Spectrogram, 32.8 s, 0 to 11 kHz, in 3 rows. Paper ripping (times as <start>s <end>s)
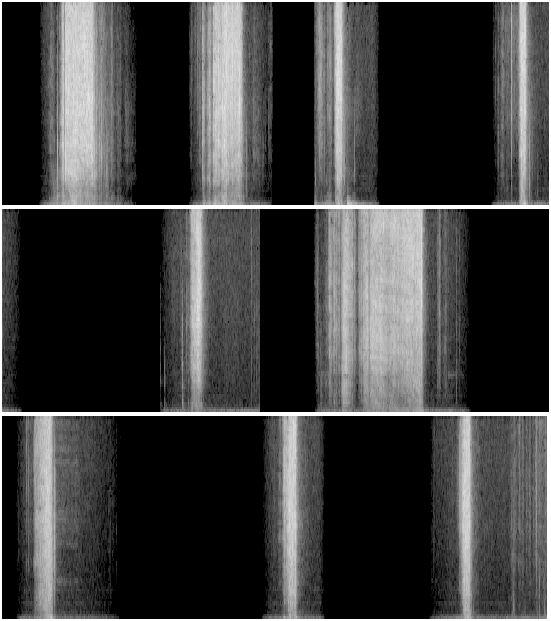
1.0s 2.4s, 4.0s 5.0s, 17.4s 19.4s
